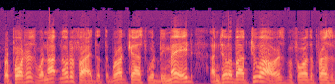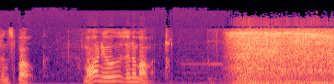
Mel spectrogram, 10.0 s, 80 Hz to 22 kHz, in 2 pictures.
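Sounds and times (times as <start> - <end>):
speech: 0.1 - 5.6, 6.3 - 7.4
jet plane taking off: 8.4 - 10.0.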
